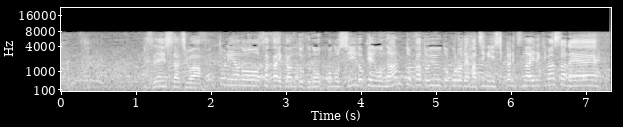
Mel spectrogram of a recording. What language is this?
Japanese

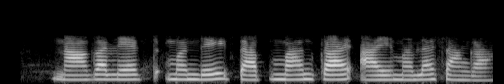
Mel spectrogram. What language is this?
Marathi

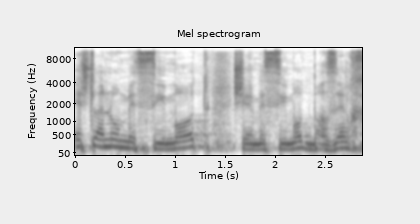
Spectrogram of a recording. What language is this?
Hebrew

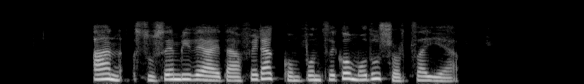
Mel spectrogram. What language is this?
Basque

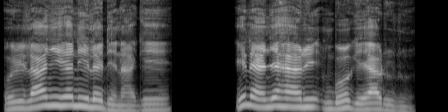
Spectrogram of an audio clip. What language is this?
Igbo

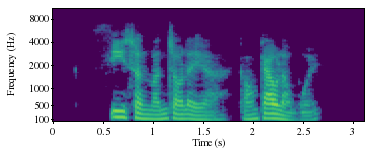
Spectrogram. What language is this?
Cantonese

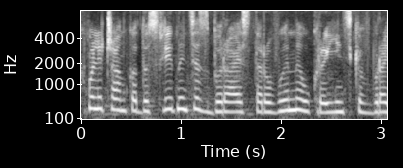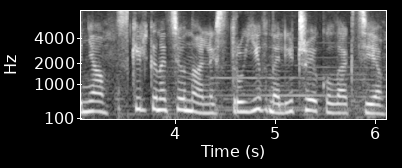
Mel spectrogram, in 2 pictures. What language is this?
Ukrainian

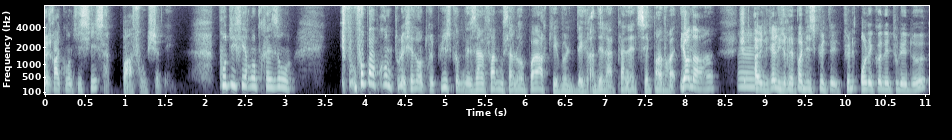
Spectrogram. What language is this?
French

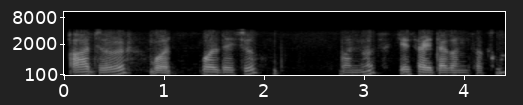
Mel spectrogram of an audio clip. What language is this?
Nepali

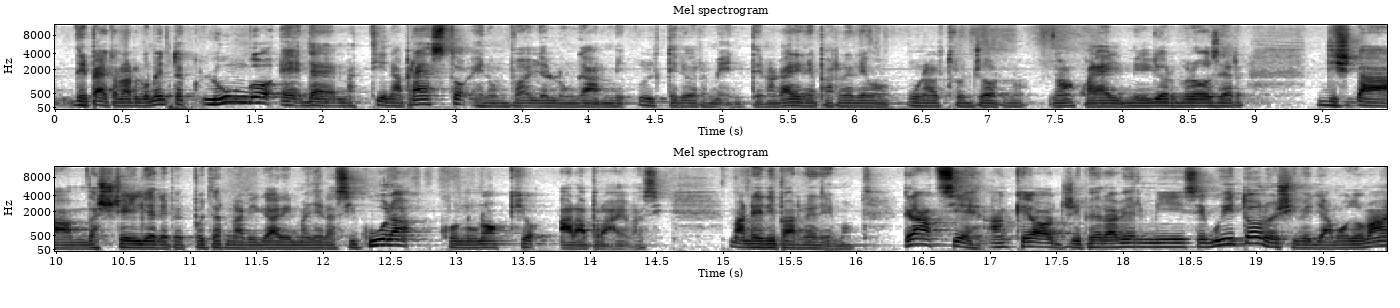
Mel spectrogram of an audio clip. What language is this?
Italian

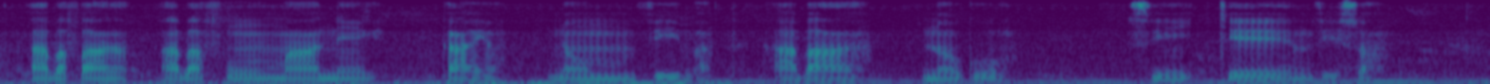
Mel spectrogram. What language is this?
Xhosa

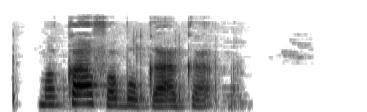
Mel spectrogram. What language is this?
Mundang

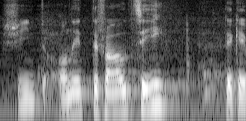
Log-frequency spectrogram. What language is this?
Swiss German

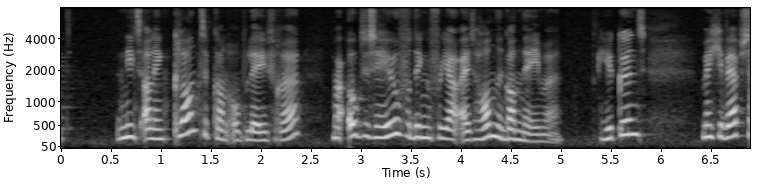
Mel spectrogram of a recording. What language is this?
Dutch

